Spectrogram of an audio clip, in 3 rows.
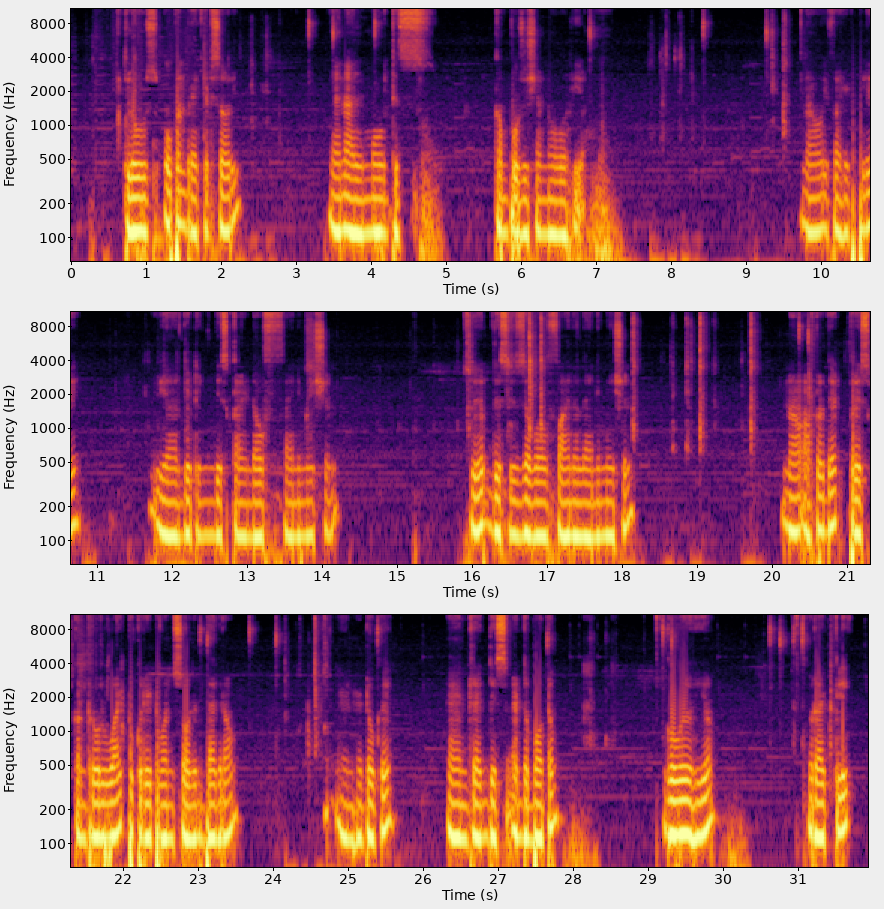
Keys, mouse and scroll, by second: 0.6 alt+[, 3.0-7.6 drag, 7.6 typing, 8.3 click, 9.3 space, 11.5 -, 13.9 typing, 15.7 space, 18.4 n, 18.8 space, 20.2 click, 21.7 ctrl+y, 22.9 click, 24.0 Return, 25.3-28.0 drag, 28.0-29.1 scroll up 1, 29.1 click, 30.8 right click.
